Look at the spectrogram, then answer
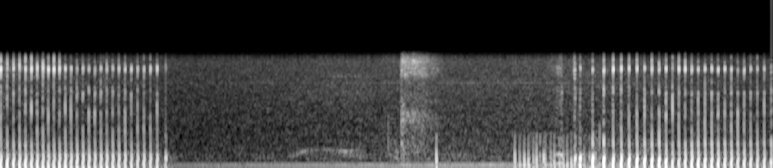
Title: French Bulldog Snoring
